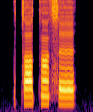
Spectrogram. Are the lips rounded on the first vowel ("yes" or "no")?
no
